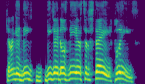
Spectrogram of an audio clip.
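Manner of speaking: loud, high, big DJ announcer call. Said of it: "all I hear is [name] voice".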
